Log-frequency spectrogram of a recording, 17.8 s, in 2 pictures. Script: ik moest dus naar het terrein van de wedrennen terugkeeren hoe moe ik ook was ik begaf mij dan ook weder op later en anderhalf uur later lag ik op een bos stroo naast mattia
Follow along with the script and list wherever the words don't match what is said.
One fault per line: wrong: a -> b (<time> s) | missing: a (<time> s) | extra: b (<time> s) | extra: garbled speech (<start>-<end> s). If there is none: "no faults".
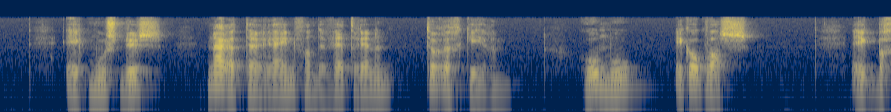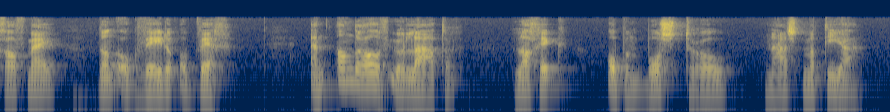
wrong: later -> weg (10.9 s)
